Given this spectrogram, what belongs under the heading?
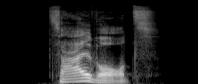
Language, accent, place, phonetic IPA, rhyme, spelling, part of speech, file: German, Germany, Berlin, [ˈt͡saːlˌvɔʁt͡s], -aːlvɔʁt͡s, Zahlworts, noun, De-Zahlworts.ogg
- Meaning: genitive singular of Zahlwort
